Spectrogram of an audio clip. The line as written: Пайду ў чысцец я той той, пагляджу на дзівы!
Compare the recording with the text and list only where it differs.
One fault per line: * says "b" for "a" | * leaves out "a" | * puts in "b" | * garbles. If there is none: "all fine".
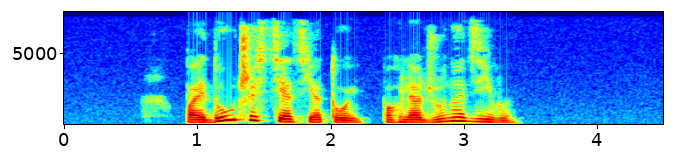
* leaves out "той"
